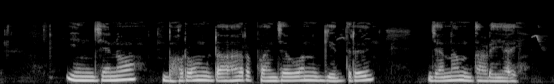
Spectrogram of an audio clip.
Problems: background sounds at intervals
